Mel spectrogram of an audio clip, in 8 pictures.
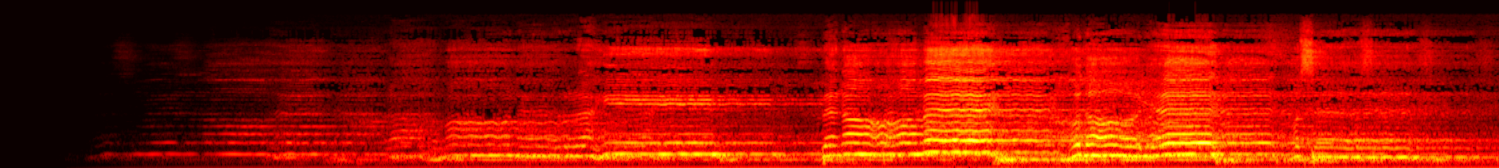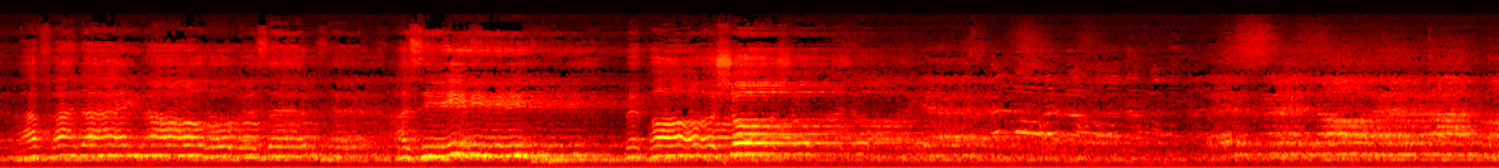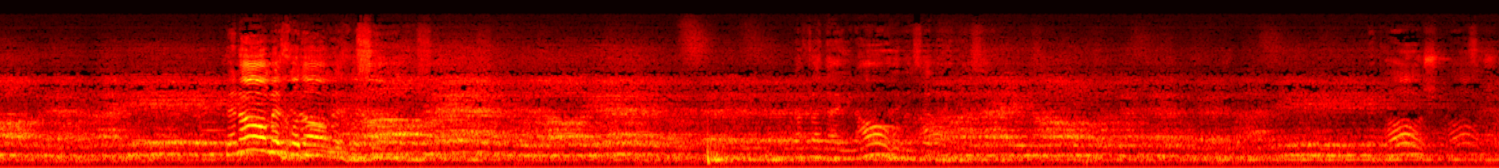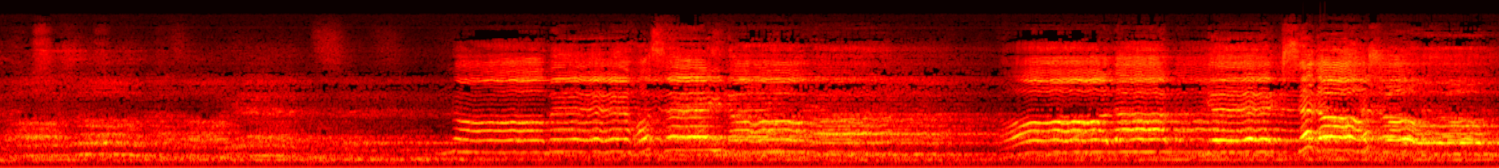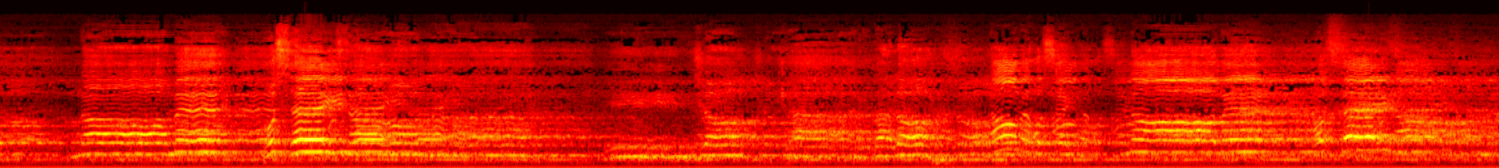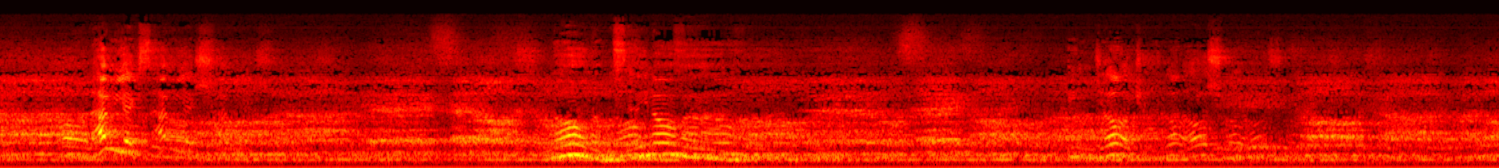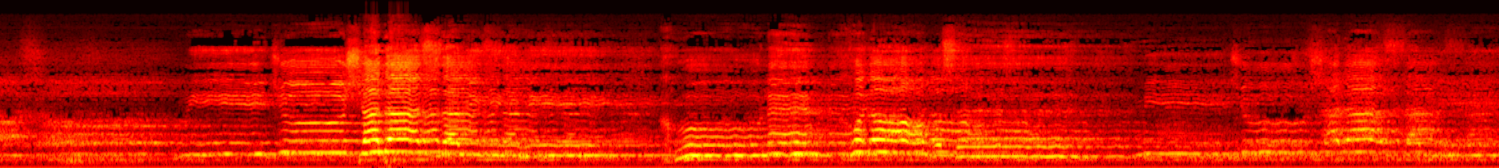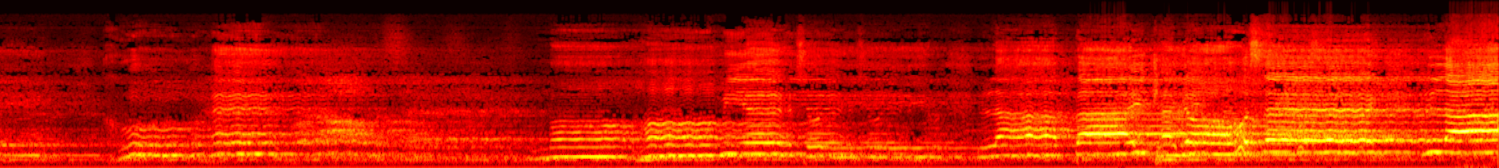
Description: نوحه
مداح
مراسم عزاداری شب تاسوعا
